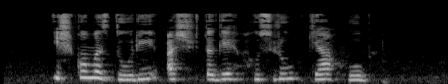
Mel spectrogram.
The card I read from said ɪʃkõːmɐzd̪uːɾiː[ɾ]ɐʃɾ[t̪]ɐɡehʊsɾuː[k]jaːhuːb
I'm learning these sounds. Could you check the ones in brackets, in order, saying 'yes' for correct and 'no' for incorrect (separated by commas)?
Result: no, yes, yes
